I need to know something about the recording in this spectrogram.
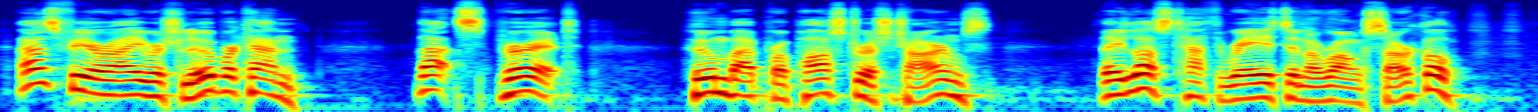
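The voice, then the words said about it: Put-on Irish accent, self-described terrible. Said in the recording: “Shall I try my terrible Irish accent?”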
